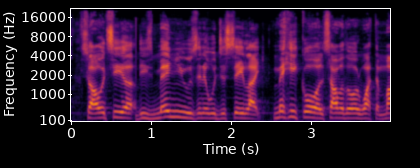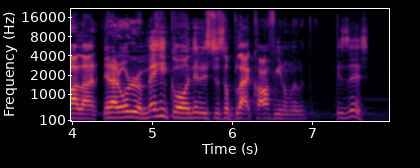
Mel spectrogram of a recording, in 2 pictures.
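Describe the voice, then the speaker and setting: Music plays behind a man with an American accent who talks very fast with hardly any pauses, his pitch high and his intonation fairly even. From Echo Park, Los Angeles. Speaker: coffee shop owner. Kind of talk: interview answer. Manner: casual.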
